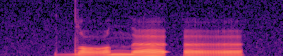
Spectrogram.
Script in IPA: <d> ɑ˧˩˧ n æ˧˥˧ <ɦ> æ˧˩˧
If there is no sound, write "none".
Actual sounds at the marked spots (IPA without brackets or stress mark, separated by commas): d, ʔ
